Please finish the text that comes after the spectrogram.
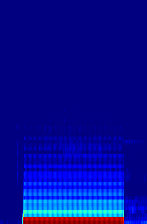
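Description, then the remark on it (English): A single loud ringback tone of about two seconds as a phone call rings through: a steady, buzzy electronic hum that starts and stops abruptly, with no voices. “Let's get Eddie on the phone.”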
